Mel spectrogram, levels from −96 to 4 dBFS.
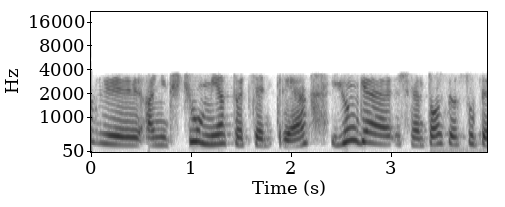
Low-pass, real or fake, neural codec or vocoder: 3.6 kHz; real; none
